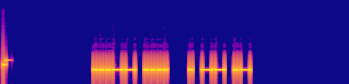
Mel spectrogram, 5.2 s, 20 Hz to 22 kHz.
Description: Morse code, heard as a keyed tone, about 25 wpm, 690 Hz. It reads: 3H EMA
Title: Winter Field Day Exchanges Encore 25wpm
